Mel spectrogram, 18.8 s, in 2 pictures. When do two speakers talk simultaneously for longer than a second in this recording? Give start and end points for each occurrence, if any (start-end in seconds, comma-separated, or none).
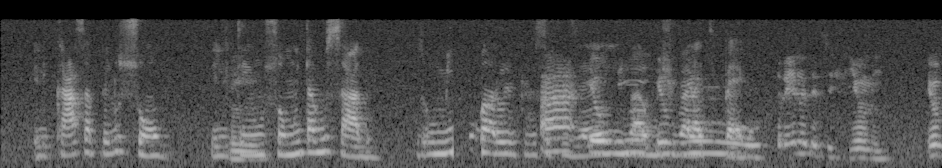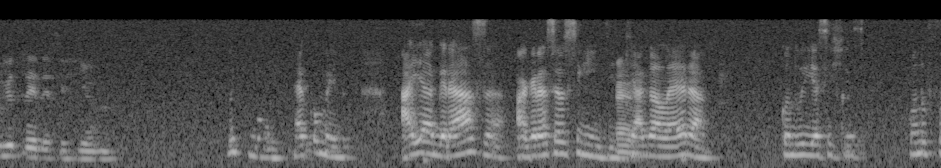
5.6-7.6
